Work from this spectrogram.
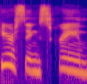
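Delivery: plain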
